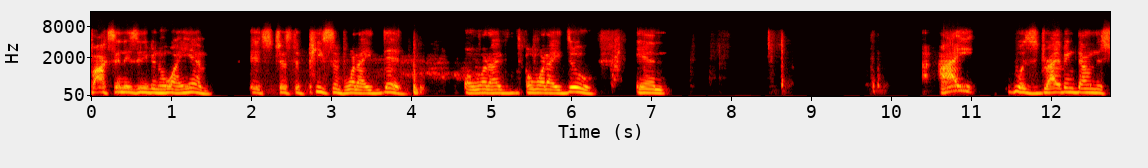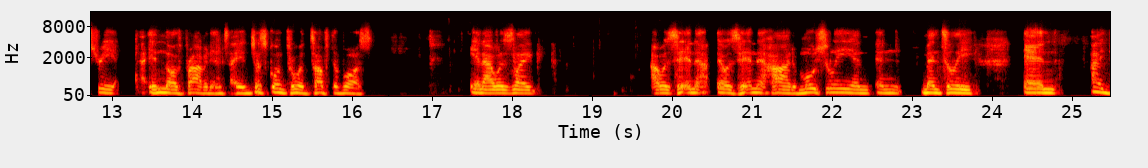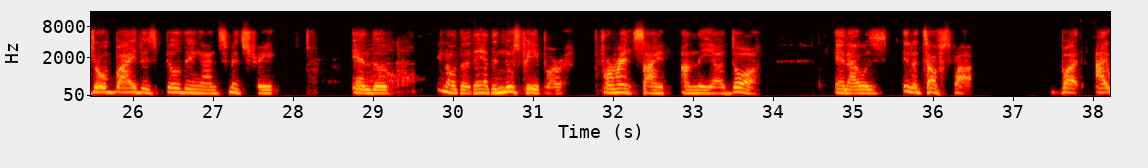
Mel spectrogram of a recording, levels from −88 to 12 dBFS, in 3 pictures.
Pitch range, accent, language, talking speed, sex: 145-180 Hz, American, English, 140 wpm, male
